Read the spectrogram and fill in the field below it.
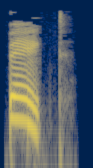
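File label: "baked", British English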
